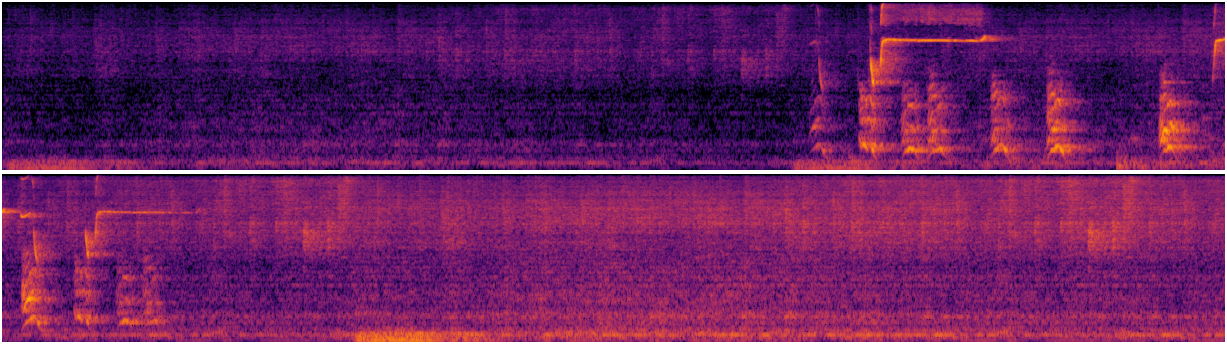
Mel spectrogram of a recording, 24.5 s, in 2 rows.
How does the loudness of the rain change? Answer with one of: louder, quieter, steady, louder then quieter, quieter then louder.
louder.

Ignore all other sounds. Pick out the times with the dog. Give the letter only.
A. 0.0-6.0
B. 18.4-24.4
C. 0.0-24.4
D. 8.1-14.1
D.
